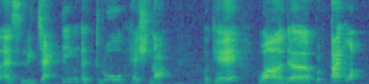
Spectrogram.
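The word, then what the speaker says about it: H₀: The usual notation that we use is hash O, but we pronounce somehow as hash naught.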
